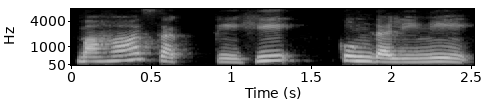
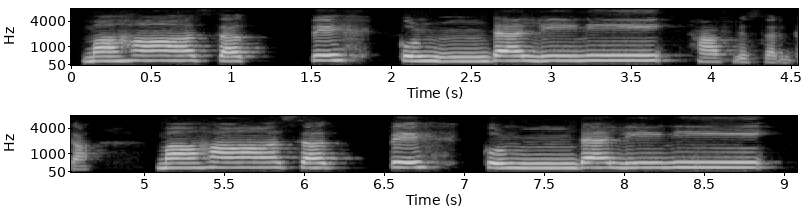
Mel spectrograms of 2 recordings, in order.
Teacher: So visarga followed by ka or kha. So in this case, we will not be chanting the complete visarga.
